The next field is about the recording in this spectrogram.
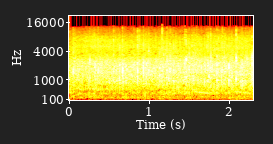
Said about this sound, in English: Say one last yes and give Him a clap offering, please.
